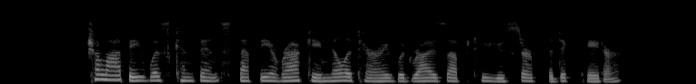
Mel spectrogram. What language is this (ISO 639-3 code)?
eng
